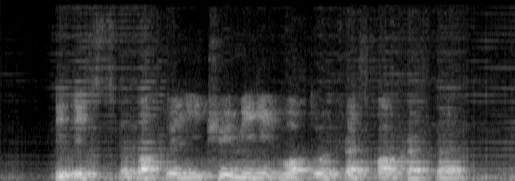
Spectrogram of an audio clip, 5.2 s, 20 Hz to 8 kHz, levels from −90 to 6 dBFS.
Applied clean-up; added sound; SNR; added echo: neural separator model SepFormer DNS4.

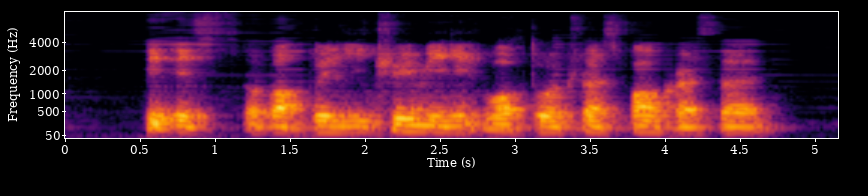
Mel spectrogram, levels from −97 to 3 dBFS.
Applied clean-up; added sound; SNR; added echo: neural mask model DeepFilterNet 3.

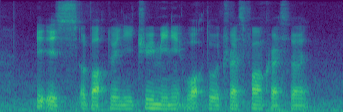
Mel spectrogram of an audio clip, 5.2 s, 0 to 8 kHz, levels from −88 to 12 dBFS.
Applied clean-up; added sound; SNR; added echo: none; none; none; none.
